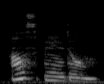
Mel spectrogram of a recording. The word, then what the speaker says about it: Ausbildung: Ausbildung. Okay, one more time. Ausbildung. Ausbildung. Oops. Ausbildung. Bildung. Okay. I received a little bit of assistance. It helped me with pronouncing the AU part of the word.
